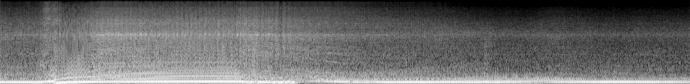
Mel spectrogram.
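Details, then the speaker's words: 1993 Toyota Supra RZ JZA80 with a 2JZ-GTE twin turbo, V160 Getrag gearbox, Blitz exhaust and Blitz ECU, not yet fully warmed. Being diagnosed for a misfire and hunting idle. It revs up and settles smoothly with a clean, even note and no misfire for now. "I didn't seem to be misfiring so far it sounds pretty good"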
